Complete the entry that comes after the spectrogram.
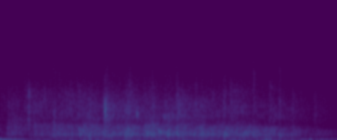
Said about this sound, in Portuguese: Tem terra boa aqui hoje? Então dá um aplauso, fica de pé.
